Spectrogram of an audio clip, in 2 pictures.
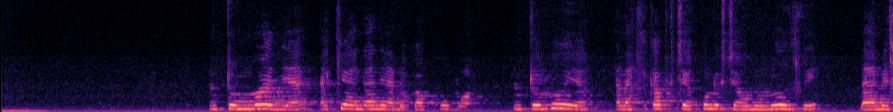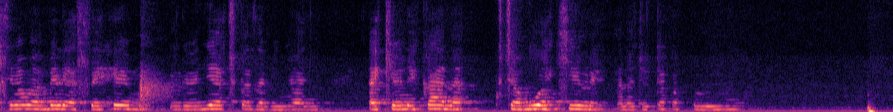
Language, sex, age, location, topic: Swahili, female, 18-24, Dar es Salaam, finance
